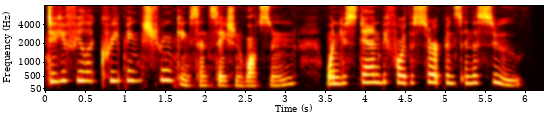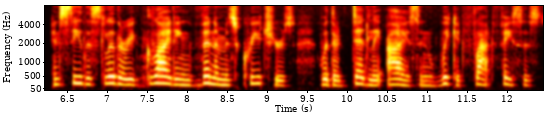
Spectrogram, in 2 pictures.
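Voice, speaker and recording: A woman's voice: mid-range voice, animated, a little slow, a little mellow, natural voice. A woman playing an intense, disgusted male detective in an audiobook, speaking in an emphatic, declamatory way. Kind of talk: audiobook character dialogue.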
